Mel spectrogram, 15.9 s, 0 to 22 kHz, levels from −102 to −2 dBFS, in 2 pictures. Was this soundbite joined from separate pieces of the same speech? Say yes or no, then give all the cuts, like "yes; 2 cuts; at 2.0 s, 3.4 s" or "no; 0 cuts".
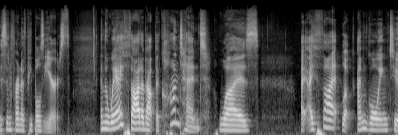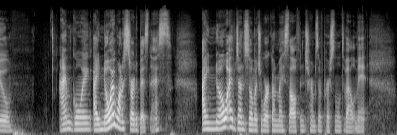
no; 0 cuts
